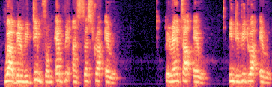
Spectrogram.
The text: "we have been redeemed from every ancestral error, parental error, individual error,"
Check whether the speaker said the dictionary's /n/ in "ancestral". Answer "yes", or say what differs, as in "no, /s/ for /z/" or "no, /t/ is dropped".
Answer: yes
